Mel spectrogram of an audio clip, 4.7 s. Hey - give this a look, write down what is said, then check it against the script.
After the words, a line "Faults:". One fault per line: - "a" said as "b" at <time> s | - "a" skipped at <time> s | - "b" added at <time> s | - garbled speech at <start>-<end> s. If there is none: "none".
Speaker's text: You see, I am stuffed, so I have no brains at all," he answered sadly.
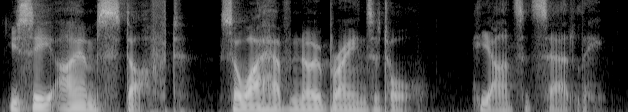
You see, I am stuffed, so I have no brains at all," he answered sadly.
Faults:
none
